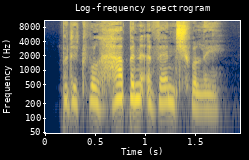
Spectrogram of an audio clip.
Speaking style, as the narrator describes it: Caltrice sighed

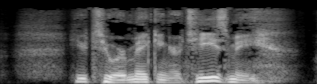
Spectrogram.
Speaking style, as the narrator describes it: I groaned

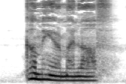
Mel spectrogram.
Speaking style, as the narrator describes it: Zoe murmured

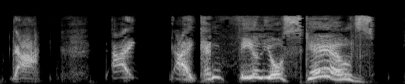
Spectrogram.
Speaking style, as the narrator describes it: He gasped

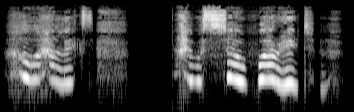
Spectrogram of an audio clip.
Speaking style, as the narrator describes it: she sobbed

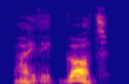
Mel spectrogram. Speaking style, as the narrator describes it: Nike breathed

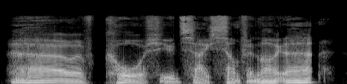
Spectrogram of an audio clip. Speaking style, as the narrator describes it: he chuckled

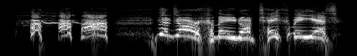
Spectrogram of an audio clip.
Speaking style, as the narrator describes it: Nemus screamed

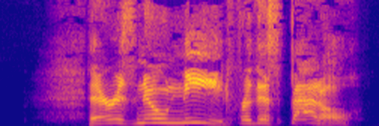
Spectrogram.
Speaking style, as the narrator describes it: he yelled

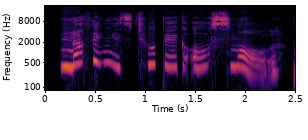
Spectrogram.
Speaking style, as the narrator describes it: my phoenix wife added in her melodious songbird voice

